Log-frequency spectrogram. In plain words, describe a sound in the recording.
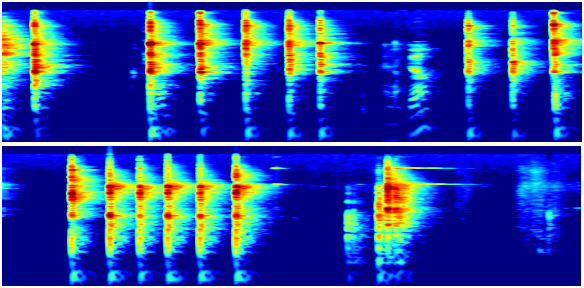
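A hammer strikes a metal punch in quick, ringing taps.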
